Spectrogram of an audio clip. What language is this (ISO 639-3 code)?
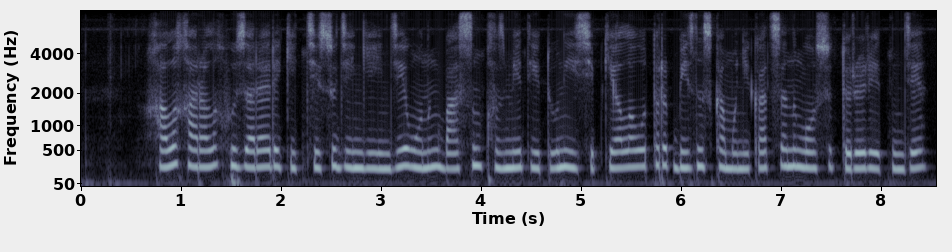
kaz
